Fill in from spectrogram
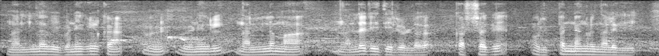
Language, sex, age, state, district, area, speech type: Malayalam, male, 45-60, Kerala, Idukki, rural, spontaneous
